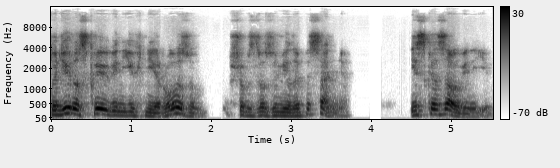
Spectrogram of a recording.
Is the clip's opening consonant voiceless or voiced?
voiceless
